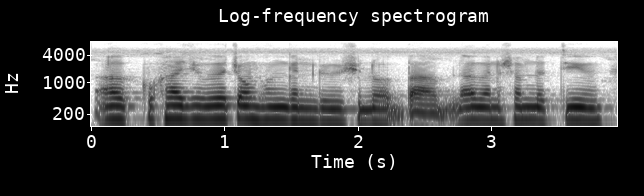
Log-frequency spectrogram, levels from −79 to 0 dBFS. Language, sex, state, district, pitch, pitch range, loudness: Wancho, male, Arunachal Pradesh, Longding, 140 Hz, 135-150 Hz, -14 LUFS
